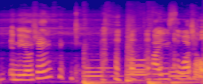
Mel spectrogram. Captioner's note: laughing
